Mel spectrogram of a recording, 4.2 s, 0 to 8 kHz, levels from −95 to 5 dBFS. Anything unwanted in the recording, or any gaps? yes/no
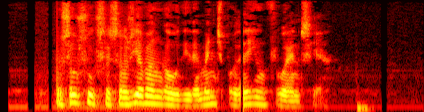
yes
